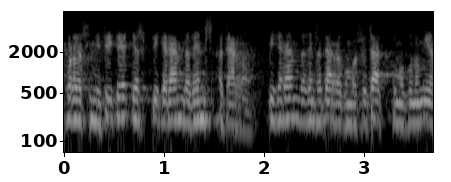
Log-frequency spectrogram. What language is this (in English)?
Catalan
